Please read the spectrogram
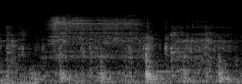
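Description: Knife sawing back and forth through a large loaf of bread, about two strokes a second.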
